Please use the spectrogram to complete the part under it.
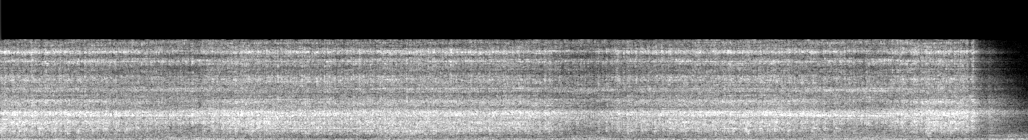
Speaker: So you can hear that hellacious noise that's coming from that motor. I don't know what's going on inside the motor, but it's locked up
